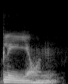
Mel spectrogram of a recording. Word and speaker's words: Plaion: It's pronounced Plaion. No Plaion, ambiguity whatsoever.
